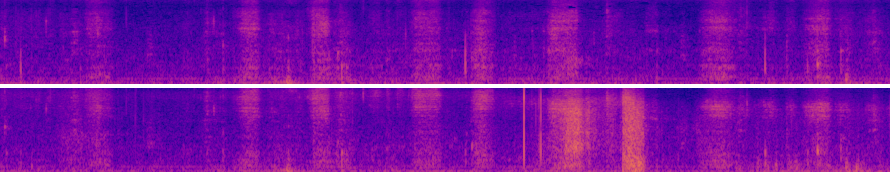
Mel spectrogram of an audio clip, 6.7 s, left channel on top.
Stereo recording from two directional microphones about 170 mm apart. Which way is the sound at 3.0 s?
5° left (ahead or behind).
